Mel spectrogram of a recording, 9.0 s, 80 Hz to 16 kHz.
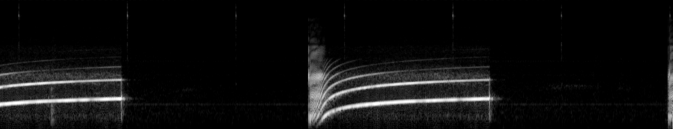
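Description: Simplex 2902-9732 LifeAlarm fire alarm speaker sounding a whoop evacuation tone. Each sweep rises fast in pitch, levels off, and cuts off after about two and a half seconds. The sweeps repeat about every five seconds with quiet gaps between: one ends about a second and a half in, a full one comes at the middle, and the next begins at the end.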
